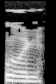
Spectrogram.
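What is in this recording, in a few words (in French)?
"hall", French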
